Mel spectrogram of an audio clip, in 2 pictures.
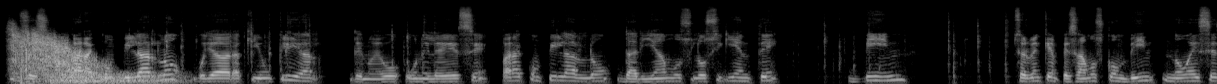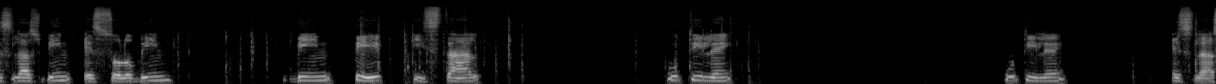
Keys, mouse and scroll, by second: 1.2-5.8 typing, 7.8-9.6 typing, 13.5-22.3 typing, 23.7-24.3 typing.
